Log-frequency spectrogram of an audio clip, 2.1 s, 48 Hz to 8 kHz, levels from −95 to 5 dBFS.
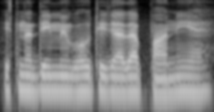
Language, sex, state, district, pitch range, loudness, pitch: Hindi, male, Jharkhand, Deoghar, 120-130 Hz, -19 LUFS, 125 Hz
